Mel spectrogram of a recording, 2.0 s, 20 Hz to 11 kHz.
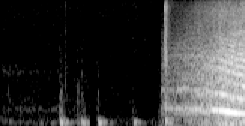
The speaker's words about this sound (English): And we are back, and that was Jeff Sharkey in car number 66, just whizzing by us, finishing off the race season at Evans Mills.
